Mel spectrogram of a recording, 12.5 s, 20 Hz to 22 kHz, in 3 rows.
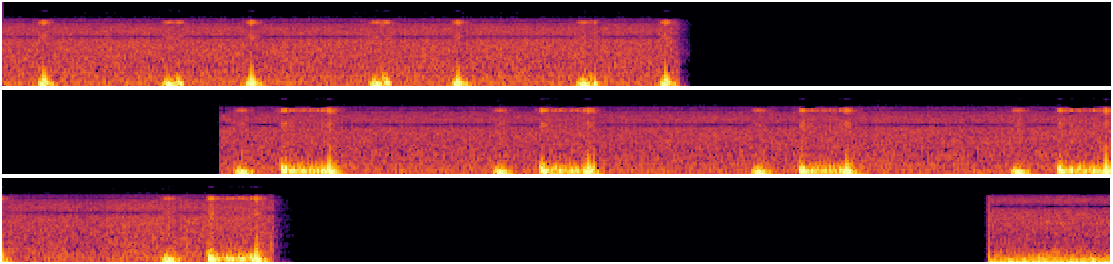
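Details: Heart auscultation through a stethoscope: regular paired low thumps at about 62 a minute, with short gaps in the recording; normal heart sounds.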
